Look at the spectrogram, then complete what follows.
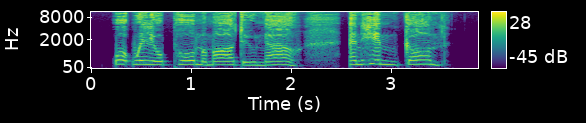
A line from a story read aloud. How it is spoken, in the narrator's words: cried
